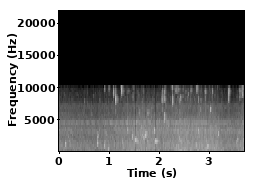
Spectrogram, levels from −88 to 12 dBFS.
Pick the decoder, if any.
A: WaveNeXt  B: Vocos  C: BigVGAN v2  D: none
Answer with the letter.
D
